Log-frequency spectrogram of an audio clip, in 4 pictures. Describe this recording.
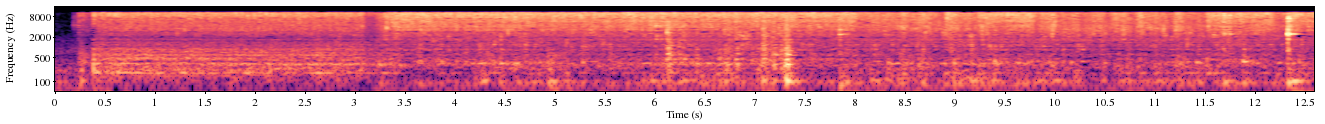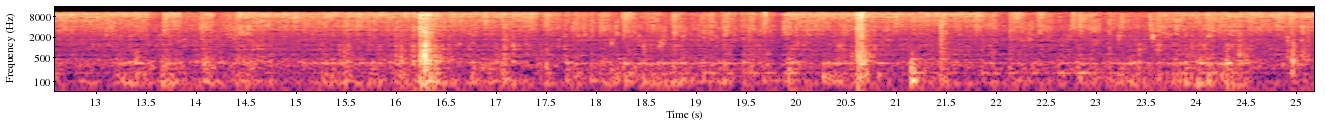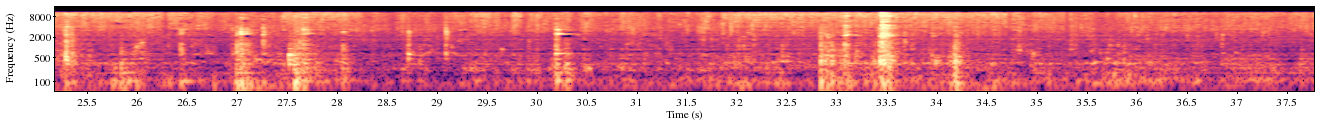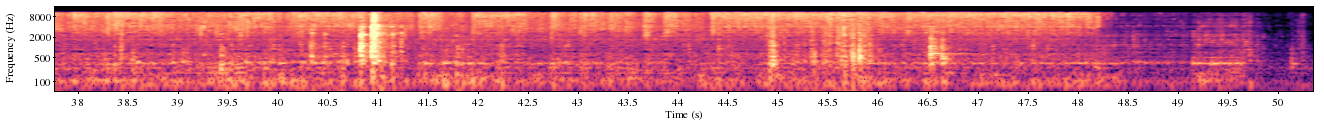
Dishes being cleaned in metal sink with water running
